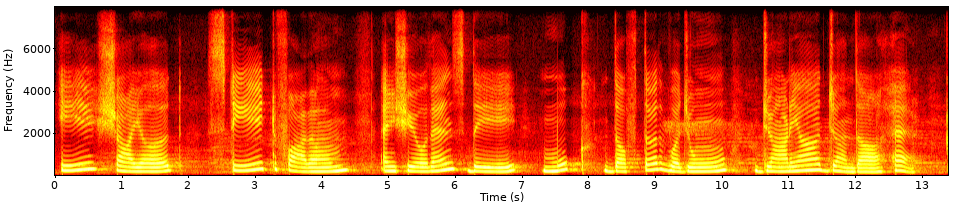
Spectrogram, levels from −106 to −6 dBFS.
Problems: constant background noise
